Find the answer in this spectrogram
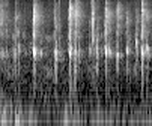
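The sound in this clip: Horse hooves clip-clop at a steady walking rhythm as the horse is ridden uphill through green Alpine foothills, many crisp hoof strikes following one another with no talk.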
